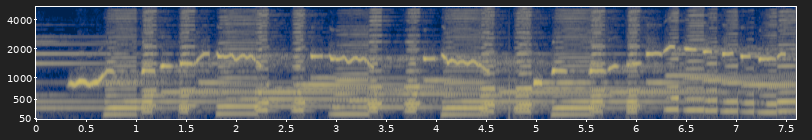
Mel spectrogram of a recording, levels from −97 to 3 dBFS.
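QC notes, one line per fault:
No faults heard anywhere in this clip.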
